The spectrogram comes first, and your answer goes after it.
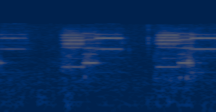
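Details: RC propeller warbird with a radial LED exhaust-flame setup, ESC disconnected from the radio: paired high electronic chirps about once a second, with no motor noise. This is the speed controller warning that no motor is connected.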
